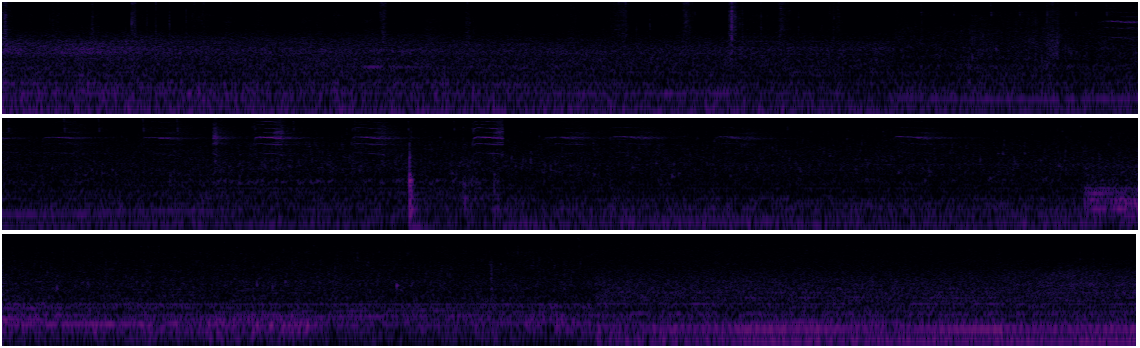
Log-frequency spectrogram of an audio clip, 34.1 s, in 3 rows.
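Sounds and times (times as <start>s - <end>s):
faint low hum: 22.2s - 34.0s.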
